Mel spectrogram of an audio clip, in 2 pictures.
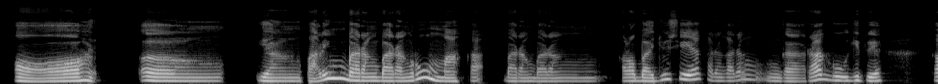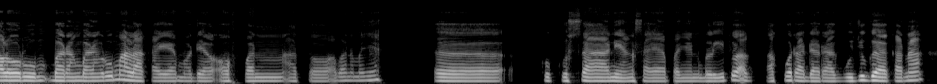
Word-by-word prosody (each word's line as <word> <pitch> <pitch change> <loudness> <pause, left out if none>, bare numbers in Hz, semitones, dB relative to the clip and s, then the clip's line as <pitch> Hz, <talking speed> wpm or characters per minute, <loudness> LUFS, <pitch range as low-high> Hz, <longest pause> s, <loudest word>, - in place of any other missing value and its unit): Oh, 155 +3 +5 0.6
eee, 165 -2 +3 0.4
yang 155 -2 0
paling 235 - +5
barang-barang 170 -3 +3
rumah 170 - +2
Kak, 165 -1 -9 0.2
barang-barang 150 -1 -5 0.5
kalau 160 0 -2
baju 155 +7 0
sih 235 -1 0
ya 250 - -3
kadang-kadang 170 -3 -7 0.2
enggak 145 -3 -5
ragu 190 -2 +1
gitu 170 -1 0
ya, - - -6 0.5
kalau 180 0 +5
rum 180 +1 +1
barang-barang 170 -1 +1
rumahlah 190 -3 +2
kayak 160 0 -4
model 160 -1 -5
oven 165 +1 -4
atau 155 -1 -10
apa 180 - -8
namanya, 185 +4 -6 0.6
eee, 155 -1 0 0.4
kukusan 165 0 -2
yang 160 -1 -1
saya 155 -1 -5
pengen 155 +1 -6
beli 155 +1 -2
itu 195 +3 -1
a - - -2 0.2
aku 150 +5 -8
rada 160 -2 -1
ragu 155 +1 -3
juga 185 +1 +4
karena, 185 +6 -2
165 Hz, 130 wpm, -22 LUFS, 155-180 Hz, 0.6 s, Oh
